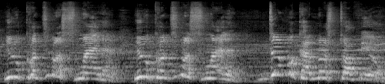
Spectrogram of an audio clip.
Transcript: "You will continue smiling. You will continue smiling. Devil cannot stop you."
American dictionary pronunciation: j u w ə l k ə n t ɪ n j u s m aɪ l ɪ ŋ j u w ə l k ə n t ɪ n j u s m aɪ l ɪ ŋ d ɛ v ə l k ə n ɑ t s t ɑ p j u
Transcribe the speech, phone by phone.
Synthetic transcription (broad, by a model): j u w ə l k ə n t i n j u s m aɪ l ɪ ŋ j u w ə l k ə n t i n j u s m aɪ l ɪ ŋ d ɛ b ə k ə n ɑ t s t ɑ p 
